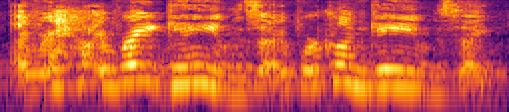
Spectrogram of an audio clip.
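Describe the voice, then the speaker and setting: A woman acting an exhausted, frightened survivor in a horror audio drama monologue, haltingly thinking aloud and repeating herself. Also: high voice, animated, a little mellow. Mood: frustrated. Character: exhausted, frightened woman game writer, alone after everyone vanished.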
